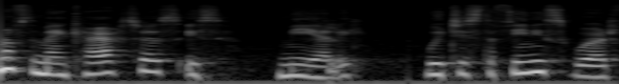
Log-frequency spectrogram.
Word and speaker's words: Mieli: One of the main characters is Mieli, which is the Finnish word for mind.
